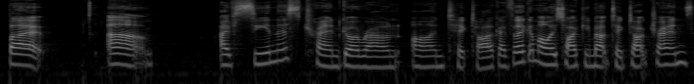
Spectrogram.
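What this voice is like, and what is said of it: Slightly raspy morning voice. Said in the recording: “my voice sounds like a little raspy. ... it's the morning. So I feel like I still have morning voice”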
